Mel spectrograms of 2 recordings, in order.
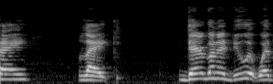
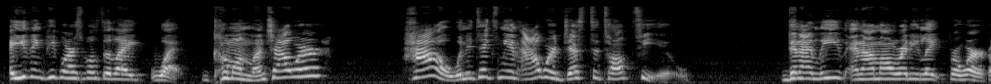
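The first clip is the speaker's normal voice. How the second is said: boiling retold outburst; 5 semitones higher than usual. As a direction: fire the questions at the clerk, indignant. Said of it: "I'm boiling".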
